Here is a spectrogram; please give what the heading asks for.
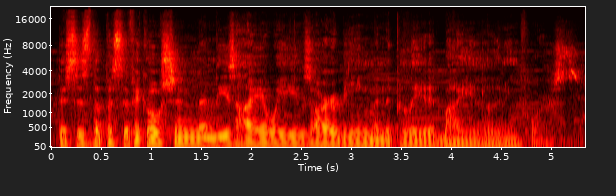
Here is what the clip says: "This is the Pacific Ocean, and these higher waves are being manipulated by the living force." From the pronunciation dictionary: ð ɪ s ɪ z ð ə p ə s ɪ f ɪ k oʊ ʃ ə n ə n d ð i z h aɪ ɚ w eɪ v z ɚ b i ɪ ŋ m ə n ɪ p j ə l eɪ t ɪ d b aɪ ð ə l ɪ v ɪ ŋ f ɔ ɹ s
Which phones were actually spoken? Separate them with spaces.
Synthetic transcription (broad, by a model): ð ɪ s ɪ z ð ə p ə s ɪ f ɪ k oʊ ʃ ə n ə n ð i z h aɪ ɚ w eɪ v z ɚ b i ɪ ŋ m ə n ɪ p j ə l eɪ t ɪ d b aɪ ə l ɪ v ɪ ŋ f ɔ ɹ s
